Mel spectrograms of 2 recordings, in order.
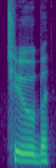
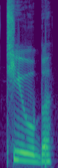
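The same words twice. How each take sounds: First: It begins with a t followed by y. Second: It begins with a t followed by y.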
